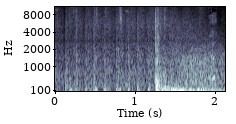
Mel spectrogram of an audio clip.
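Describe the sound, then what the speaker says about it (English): Gunfire in a Call of Duty Black Ops II Domination multiplayer match comes as a string of rapid shots, followed by a sharper, heavier blast and a rumbling tail. "He's fucking shooting me."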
